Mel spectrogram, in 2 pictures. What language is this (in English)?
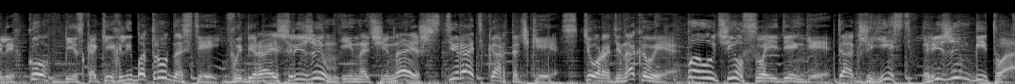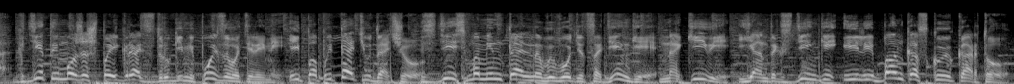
Russian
